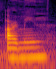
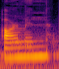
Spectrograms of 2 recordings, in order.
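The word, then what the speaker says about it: Armin: so another ending note people sometimes find it humorous when you say his name as Armen rather than Armen which actually had me puzzled a bit so I looked up the name a while ago to check and from what I recall the name is both Persian and German and can be pronounced both Armen and Armen the Japanese pronunciation the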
